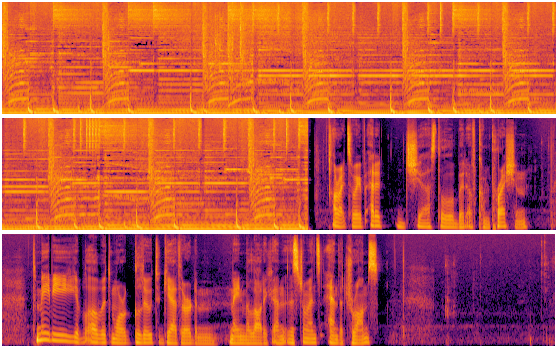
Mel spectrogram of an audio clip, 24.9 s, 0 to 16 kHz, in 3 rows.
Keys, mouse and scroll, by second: 1.0 click, 2.1 click, 2.5-3.1 scroll up 4, 4.6 click, 6.9 scroll up 2, 12.7 space, 24.5 click.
